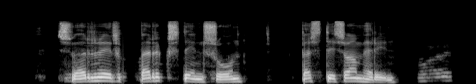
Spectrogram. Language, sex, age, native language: Icelandic, male, 20-29, Icelandic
